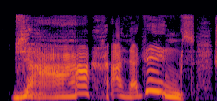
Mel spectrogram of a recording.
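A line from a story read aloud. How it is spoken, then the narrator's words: Shout. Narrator (German): schrie Mrs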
